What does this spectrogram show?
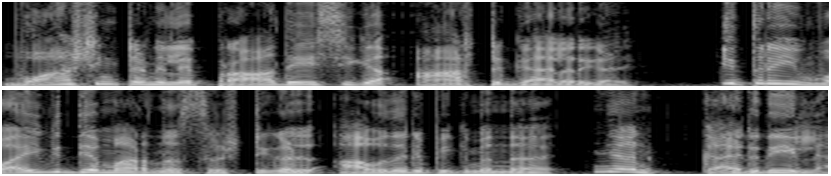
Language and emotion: Malayalam, surprised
